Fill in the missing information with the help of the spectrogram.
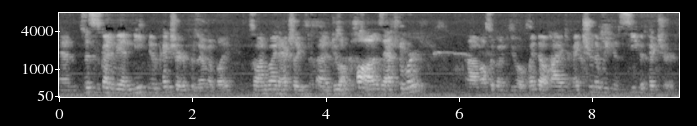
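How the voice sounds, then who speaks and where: A man presenting a live software tutorial informally, haltingly talking through each step as he does it. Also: medium pitch. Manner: informal, halting narration of own steps. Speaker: workshop presenter, coder. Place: indoor convention panel room. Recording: roomy, distant, noisy panel room recording.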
